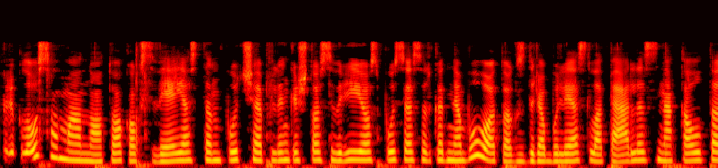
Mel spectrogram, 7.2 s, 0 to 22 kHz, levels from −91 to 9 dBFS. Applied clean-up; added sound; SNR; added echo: classical method Wiener filter.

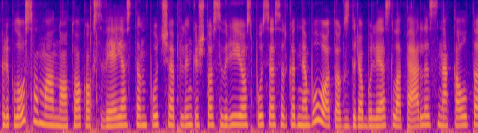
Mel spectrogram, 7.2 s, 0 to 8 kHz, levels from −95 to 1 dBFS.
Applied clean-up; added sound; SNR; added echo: none; Sliding door + Computer keyboard; 18 dB; none.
